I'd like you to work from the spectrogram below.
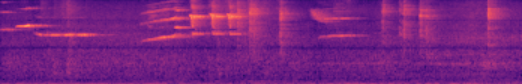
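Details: End of breeding season song of a white-rumped shama: sparse clear whistles, some rising, some level, separated by short clicking notes, over constant low rumble.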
